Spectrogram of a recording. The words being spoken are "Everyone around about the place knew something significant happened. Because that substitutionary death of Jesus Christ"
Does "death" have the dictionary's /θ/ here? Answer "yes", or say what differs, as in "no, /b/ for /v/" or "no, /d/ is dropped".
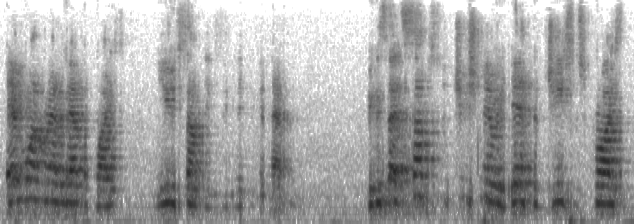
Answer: yes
